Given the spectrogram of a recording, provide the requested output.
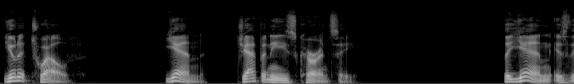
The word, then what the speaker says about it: yen: dollar is now worth about 120 to 140 yen. Although in writing it is symbolized as yen, its pronunciation is more like N. – There are four notes: 10,000 yen, 5,000 yen, 2,000 yen, and 1,000 yen that are of different sizes and colors.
